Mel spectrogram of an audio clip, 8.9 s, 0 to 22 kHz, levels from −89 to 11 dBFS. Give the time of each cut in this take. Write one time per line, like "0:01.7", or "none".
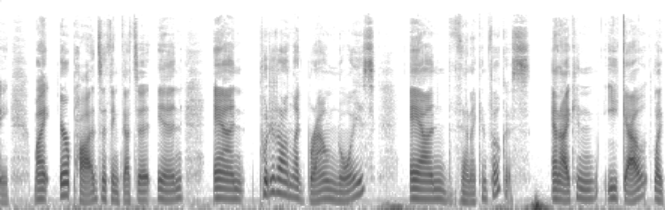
none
